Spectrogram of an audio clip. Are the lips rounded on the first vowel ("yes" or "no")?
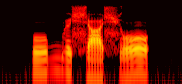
yes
